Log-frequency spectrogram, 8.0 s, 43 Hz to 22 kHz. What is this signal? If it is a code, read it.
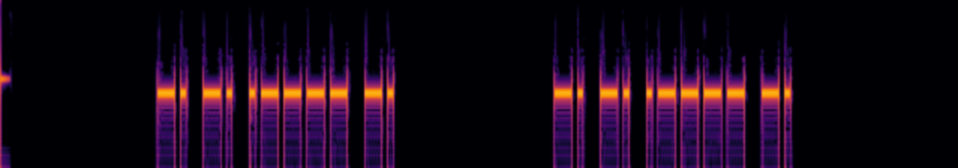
Morse code, heard as a keyed tone, about 25 wpm, 700 Hz. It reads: NN1N NN1N
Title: Call Signs Repeated 3x - 25wpm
